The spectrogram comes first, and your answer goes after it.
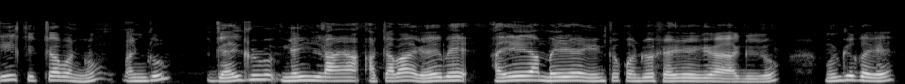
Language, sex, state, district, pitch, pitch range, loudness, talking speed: Kannada, male, Karnataka, Raichur, 170 Hz, 155-185 Hz, -17 LUFS, 75 wpm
